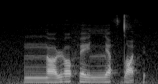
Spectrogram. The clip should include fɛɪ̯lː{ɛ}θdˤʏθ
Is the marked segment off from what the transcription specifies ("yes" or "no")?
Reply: no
